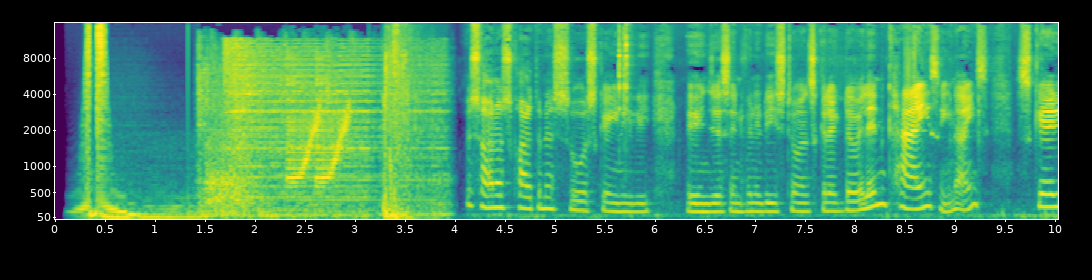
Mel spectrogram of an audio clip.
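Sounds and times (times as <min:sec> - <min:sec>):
cartoon background music: 0:00.2 - 0:04.0
sudden hit: 0:00.2 - 0:04.0.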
